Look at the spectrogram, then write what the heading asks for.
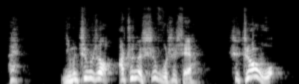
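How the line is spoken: Loud. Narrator (Chinese): 大声的说道

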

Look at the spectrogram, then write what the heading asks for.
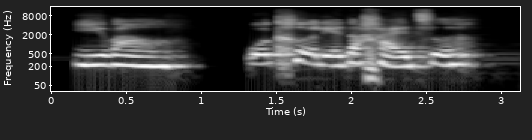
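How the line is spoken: Lamenting. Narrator (Chinese): 马克思雅看到粮仓里空空如也的袋子，不免哀叹起来

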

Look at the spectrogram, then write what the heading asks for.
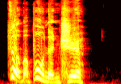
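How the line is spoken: Small animals shouting angrily. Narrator (Chinese): 小动物们气愤的喊起来

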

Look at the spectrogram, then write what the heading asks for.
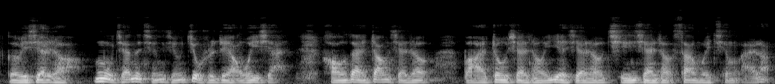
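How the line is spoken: Sighing. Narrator (Chinese): 端纳叹气说道

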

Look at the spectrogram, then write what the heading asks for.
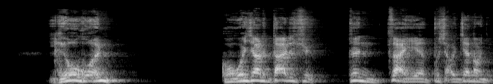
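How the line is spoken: Bellowing angrily. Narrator (Chinese): 他直嗓门吼道

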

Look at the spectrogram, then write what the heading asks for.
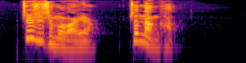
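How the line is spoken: Loud. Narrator (Chinese): 玛丽·克洛德用手指捏起萨比娜颈肩的陶瓷吊坠，大声说

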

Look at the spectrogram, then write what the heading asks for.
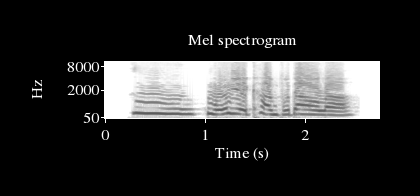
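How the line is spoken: Crying. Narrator (Chinese): 上帝哭着说

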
